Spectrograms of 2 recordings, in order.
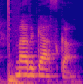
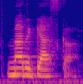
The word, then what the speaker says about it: Madagascar: Madagascar. Madagascar. So we have a couple of stressed syllables here, but the third one is the strongest. Madagascar. The first syllable is also quite strong. Madagascar.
